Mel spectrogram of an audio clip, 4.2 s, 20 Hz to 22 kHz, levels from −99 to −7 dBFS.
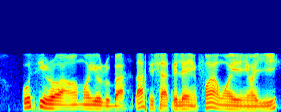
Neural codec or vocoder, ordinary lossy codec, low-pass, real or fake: none; none; 3.6 kHz; real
